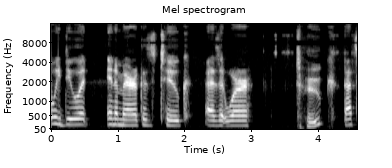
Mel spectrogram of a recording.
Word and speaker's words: toque: A toque? Toque. Toque, not toque. Okay. It's spelled Toque. Oh my God!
